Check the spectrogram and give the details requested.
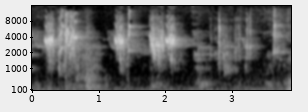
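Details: Budgerigar, described as Australian, giving bursts of harsh, buzzy chirps in short clusters with brief pauses between, plus a few thinner high notes toward the end.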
